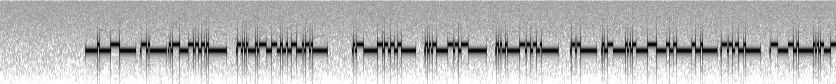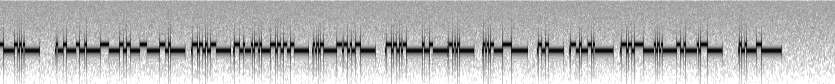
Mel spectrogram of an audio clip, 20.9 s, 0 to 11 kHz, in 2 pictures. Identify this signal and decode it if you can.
TTY/TDD text telephone tones (45.45 baud Baudot), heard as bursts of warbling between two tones, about 400 Hz shift, 1600 Hz centre. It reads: THE GRENADE IS OF PLASTIC CONSTRUCTION AND IS A BURSTING TYPE.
